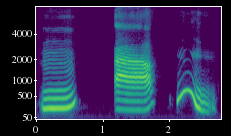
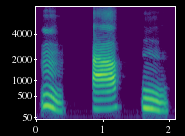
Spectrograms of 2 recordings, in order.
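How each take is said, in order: First: The sounds are said in a very high pitch. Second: The sounds are said in a lower, normal pitch. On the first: The speaker calls it wrong. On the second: The speaker calls it right.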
